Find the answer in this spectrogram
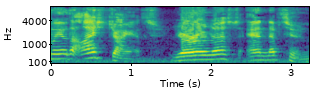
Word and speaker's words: Uranus: And then we have the ice giants, Uranus and Neptune. Notice how I pronounce Uranus, not Uranus. That's how we pronounce it.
